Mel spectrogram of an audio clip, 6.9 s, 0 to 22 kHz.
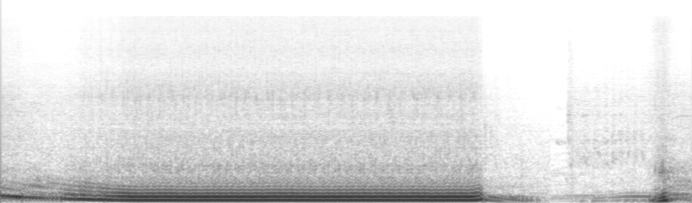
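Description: BMW E90 M3's 4.0-litre V8, breathing through a Challenge stainless-steel exhaust with the OEM exhaust mod, drops back from a rev and settles to a steady idle. The sound cuts off about five seconds in, and a short engine blip from a second M3 comes in near the end.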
